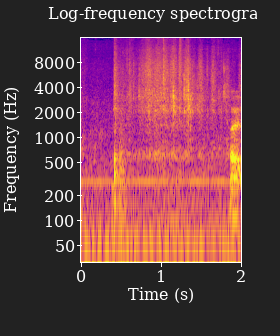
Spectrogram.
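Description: Kitchen handling noise as a springform cake tin is readied: a click about half a second in, then light scraping and rustling for over a second.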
